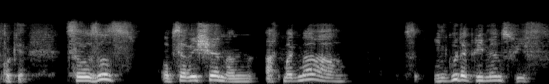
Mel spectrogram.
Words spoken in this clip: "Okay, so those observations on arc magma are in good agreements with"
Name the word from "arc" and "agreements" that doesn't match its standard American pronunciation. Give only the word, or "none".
none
